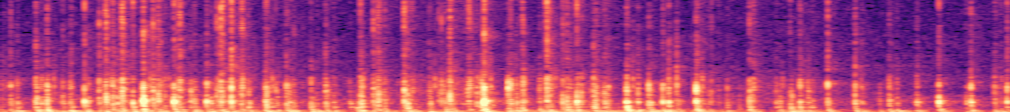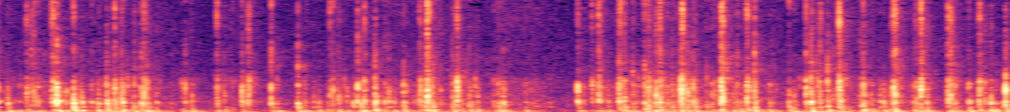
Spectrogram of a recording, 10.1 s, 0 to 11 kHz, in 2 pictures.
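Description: Fingertips with long red-painted nails type fast on a backlit aluminium laptop keyboard whose plastic keys are covered by a red silicone skin. The result is a dense, steady patter of soft, muffled key taps with bright clicky edges, centred around 1.1 kHz, with a brief pause near the 8-second mark before the typing resumes.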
